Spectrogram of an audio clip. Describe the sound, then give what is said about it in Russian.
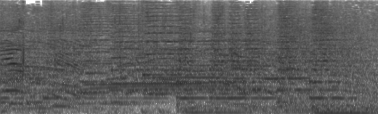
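A crowd applauds loudly and steadily for about three seconds, a dense wash of clapping mixed with cheering and a few raised voices. “конечно, наши аплодисменты.”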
